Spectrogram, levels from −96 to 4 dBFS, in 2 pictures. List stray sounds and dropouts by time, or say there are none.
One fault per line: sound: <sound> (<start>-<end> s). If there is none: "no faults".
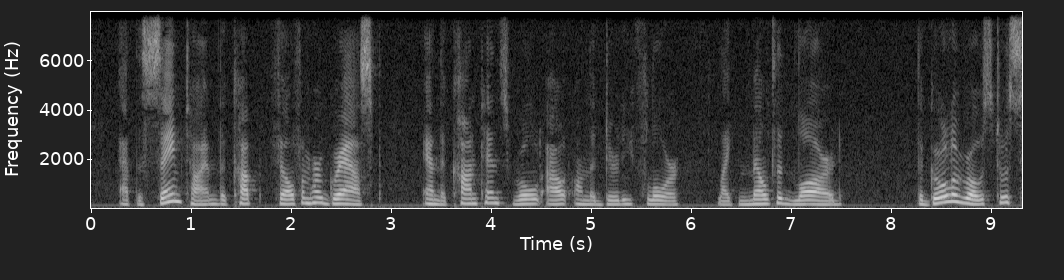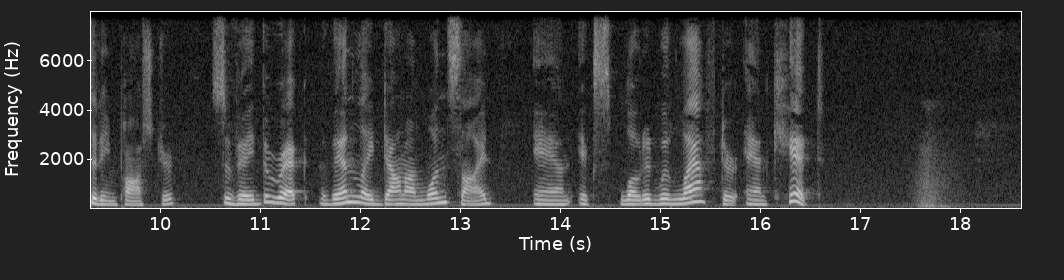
sound: whoosh (17.5-18.1 s)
